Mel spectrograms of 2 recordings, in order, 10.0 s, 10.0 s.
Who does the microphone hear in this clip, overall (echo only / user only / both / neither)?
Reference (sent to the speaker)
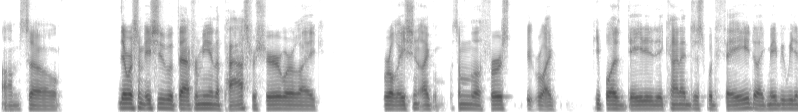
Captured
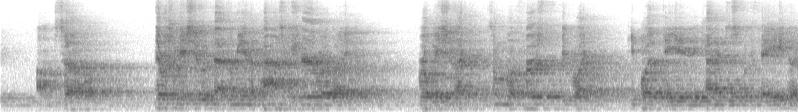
echo only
